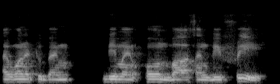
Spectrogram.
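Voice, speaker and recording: A man's voice: fairly low pitch, little pitch movement, normal speed, darkish tone. A young man from Bangladesh, a native Bengali speaker, tells his life story as an interview guest, earnest and reflective, with many fillers and restarts. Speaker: guest, clothing brand founder.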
